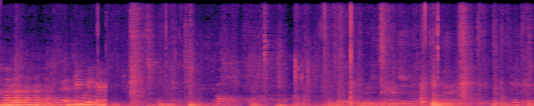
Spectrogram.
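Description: Indistinct voices of people talking, loudest in the first second and a half and fainter after, with a few sharp clicks.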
